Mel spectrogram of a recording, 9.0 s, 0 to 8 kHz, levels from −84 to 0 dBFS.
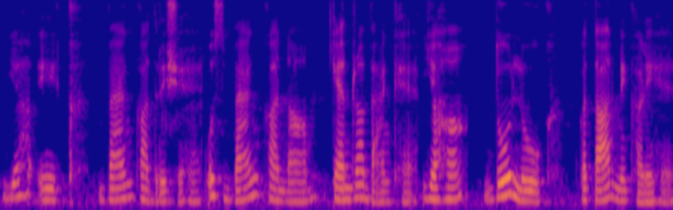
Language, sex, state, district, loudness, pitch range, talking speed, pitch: Hindi, female, Bihar, Madhepura, -37 LUFS, 140-185 Hz, 135 wpm, 160 Hz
